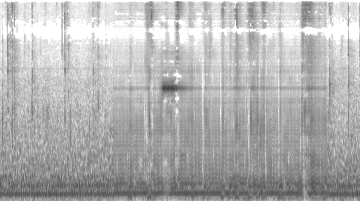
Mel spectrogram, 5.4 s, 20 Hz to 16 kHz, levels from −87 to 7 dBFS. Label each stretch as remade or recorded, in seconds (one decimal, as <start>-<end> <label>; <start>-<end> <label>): 0.0-1.7 recorded; 1.7-4.9 remade; 4.9-5.4 recorded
